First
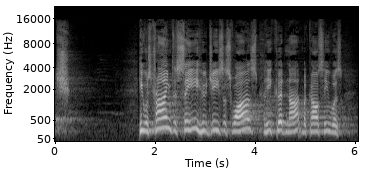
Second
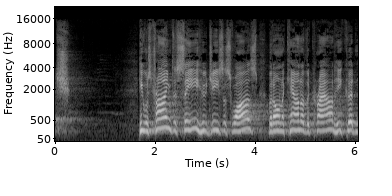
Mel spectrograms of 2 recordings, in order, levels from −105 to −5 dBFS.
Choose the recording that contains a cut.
first; 1 cut; at 4.2 s

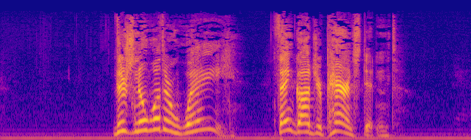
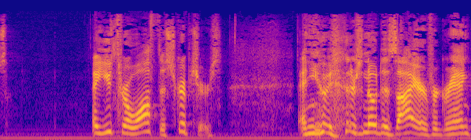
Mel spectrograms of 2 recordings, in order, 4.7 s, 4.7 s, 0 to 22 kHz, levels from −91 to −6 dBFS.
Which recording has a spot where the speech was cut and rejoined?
first; 1 cut; at 2.7 s

